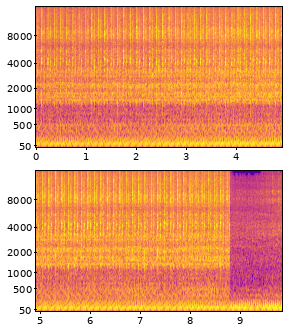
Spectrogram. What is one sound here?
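A motorcycle engine idles close by with a steady throb.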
